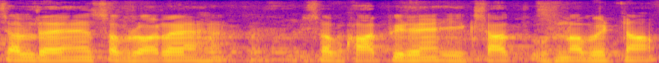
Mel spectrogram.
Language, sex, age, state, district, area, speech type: Hindi, male, 45-60, Bihar, Madhepura, rural, spontaneous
